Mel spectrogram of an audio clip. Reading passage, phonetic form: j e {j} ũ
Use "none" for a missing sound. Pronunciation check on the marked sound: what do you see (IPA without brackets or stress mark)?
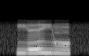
j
